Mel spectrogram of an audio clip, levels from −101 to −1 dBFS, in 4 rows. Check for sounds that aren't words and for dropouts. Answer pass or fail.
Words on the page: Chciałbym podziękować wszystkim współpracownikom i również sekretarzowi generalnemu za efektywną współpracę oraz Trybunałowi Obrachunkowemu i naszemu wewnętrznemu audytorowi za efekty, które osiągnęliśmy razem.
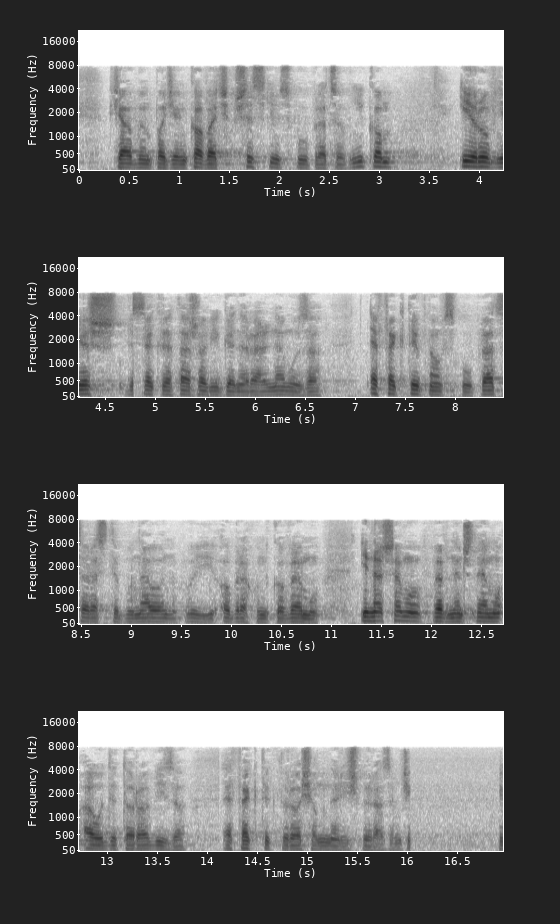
pass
